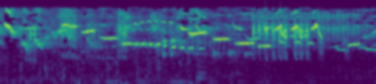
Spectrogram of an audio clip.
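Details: Brown-chested jungle flycatcher in 'nyuling' whistling song meant to rile up rivals: thin, clear whistled slurs and short rising strokes in rapid, uneven bursts, with a steady low hum behind.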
